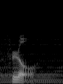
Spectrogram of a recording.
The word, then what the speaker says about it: Floor: But the singer on this song is Floor. Like the floor that we're sat on.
